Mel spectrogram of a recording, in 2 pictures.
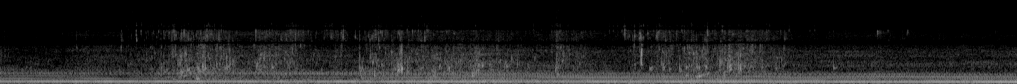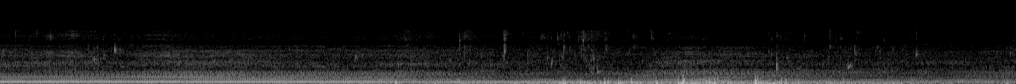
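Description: Kayak paddles dipping and dripping in calm water, with a steady low motor hum underneath. Low rumbling bumps of wind or handling on the microphone come near the end.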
